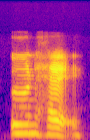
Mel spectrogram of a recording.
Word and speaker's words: Unhei: turned to joey she nodded slowly yes it's pronounced un hey and it and it means grace mr kim added ooh oon hey joey said slowly and this time perfectly it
